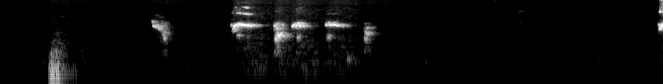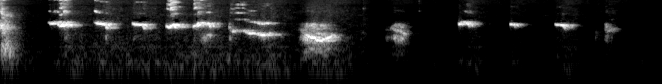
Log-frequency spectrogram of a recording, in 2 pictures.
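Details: Daisy's four-week-old Cavalier King Charles Spaniel puppies whimpering in their pen: a low grunt, then bursts of high, short whines repeated in quick runs, with a pause of nearly three seconds between bursts.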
